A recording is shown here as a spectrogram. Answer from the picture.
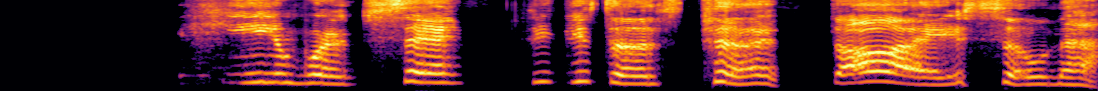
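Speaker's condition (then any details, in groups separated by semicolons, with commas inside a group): Cerebral palsy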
